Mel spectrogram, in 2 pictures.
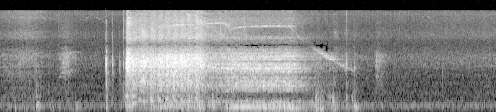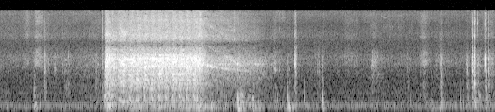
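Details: Volkswagen Rabbit: two bursts of steady starter cranking, each a few seconds, and the engine never catches; crank no-start.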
